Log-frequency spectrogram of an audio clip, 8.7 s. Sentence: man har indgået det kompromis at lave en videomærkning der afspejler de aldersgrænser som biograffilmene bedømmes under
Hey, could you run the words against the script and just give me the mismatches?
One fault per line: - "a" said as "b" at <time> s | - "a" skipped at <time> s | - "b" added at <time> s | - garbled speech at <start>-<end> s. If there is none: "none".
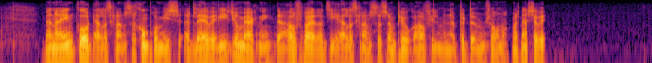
- "det" said as "aldersgrænser" at 1.3 s
- "en" skipped at 2.9 s
- garbled speech at 6.8-7.3 s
